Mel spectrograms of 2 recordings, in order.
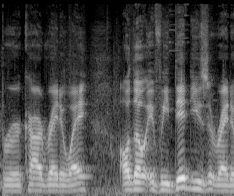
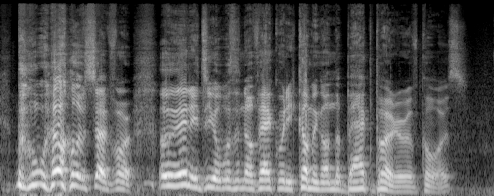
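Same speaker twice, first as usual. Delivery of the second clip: put-on loud, pitched-up wealthy fifty-year-old gent voice; 5 semitones higher, 6 dB louder than usual. Continuing the bit in a put-on rich fifty-year-old man voice. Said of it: "rich fifty-year-old man voice".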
